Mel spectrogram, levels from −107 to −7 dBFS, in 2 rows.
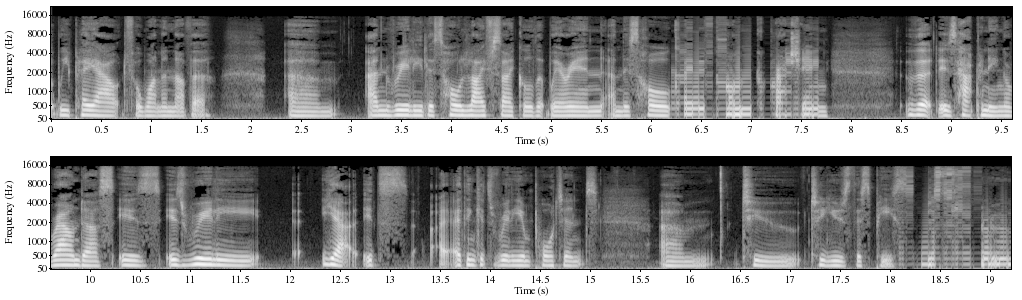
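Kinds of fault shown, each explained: Robotic sound from repeated short buffers: after "in and this whole" and "to to use this", speech becomes a rigid metallic 200 Hz buzz, likely a 5 ms chunk replayed while most audio is skipped; spectrograms show evenly spaced stripes, waveforms short repeating cycles.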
